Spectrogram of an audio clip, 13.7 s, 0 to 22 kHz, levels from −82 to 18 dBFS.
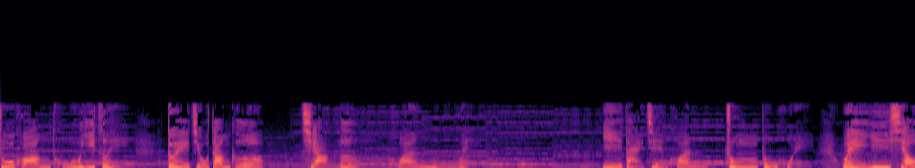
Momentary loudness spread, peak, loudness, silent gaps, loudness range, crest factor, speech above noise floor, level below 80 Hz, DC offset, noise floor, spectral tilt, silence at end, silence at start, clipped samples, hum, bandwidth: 19 LU; 0 dBFS; -18 LUFS; none; 8 LU; 18 dB; 25 dB; -64 dBFS; under 0.1%; -43 dBFS; -3.5 dB/octave; 0 s; 0 s; under 0.1%; none; 8.8 kHz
